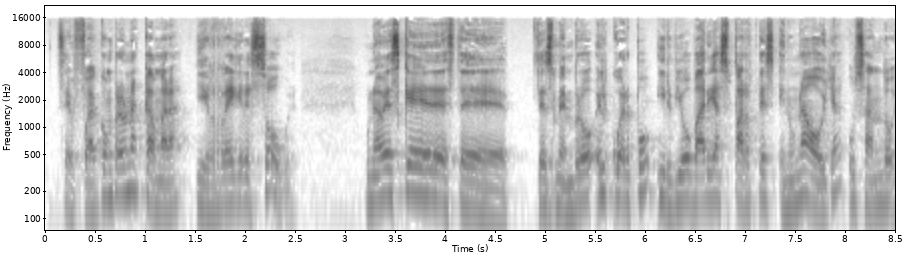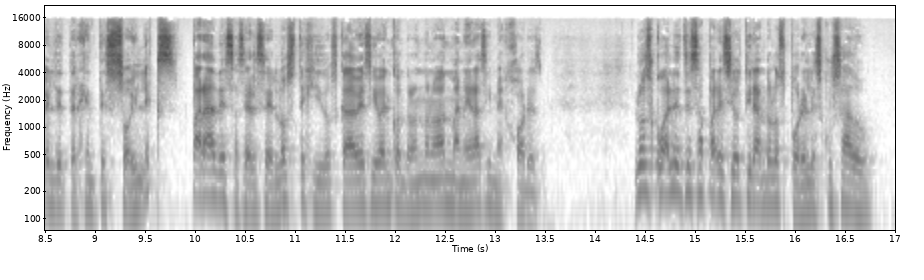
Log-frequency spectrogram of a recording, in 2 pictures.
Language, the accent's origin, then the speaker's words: Spanish; Chihuahua, Mexico; Es que soy de Chihuahua.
